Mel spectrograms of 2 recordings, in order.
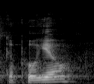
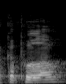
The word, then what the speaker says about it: Capullo: for 27 years I always thought it was Kapoor yo which is how you pronounce double elves I'm a so cowboy and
